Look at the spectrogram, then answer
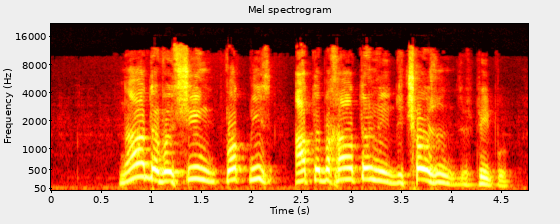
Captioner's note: non-english; non-english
